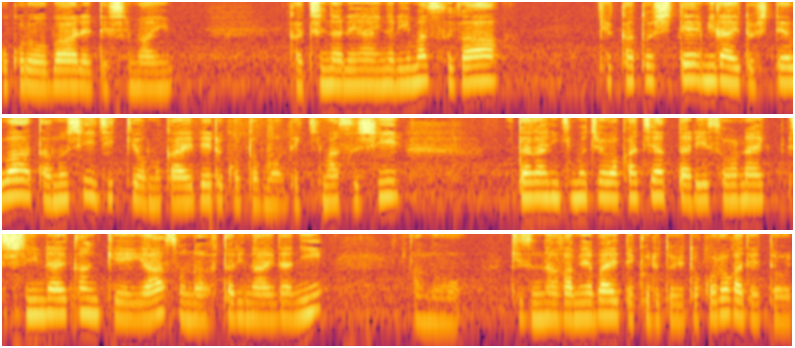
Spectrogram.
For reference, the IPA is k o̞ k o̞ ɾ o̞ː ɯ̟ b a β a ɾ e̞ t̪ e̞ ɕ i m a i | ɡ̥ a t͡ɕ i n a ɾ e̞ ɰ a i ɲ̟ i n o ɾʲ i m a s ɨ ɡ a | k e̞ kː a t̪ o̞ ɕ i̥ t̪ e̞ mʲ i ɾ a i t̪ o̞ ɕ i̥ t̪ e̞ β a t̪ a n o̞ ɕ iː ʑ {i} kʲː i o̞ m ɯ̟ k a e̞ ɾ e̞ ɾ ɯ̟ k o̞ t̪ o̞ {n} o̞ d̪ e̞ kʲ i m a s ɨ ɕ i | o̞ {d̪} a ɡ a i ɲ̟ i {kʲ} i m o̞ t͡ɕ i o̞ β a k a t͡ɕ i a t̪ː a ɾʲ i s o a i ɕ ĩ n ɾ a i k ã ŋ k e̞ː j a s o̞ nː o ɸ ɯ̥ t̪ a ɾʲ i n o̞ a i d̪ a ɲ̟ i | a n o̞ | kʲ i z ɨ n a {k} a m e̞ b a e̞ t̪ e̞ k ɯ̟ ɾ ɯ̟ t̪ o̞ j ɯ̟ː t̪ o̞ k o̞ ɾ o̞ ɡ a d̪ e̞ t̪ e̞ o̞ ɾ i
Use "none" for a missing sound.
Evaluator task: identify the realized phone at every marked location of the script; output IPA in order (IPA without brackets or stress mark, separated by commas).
i, m, t̪, kʲ, ɡ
